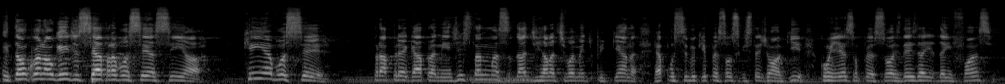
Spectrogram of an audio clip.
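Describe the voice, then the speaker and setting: A Brazilian man with a high voice preaches from a church pulpit. He tells his story and then climbs into shouted, sing-song preaching. A faint band plays behind him. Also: fairly even intonation, fast, few pauses, soft background music. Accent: Brazilian Portuguese. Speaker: pastor. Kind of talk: sermon.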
